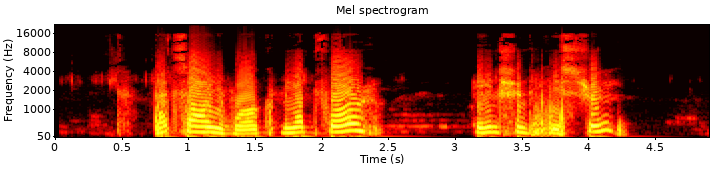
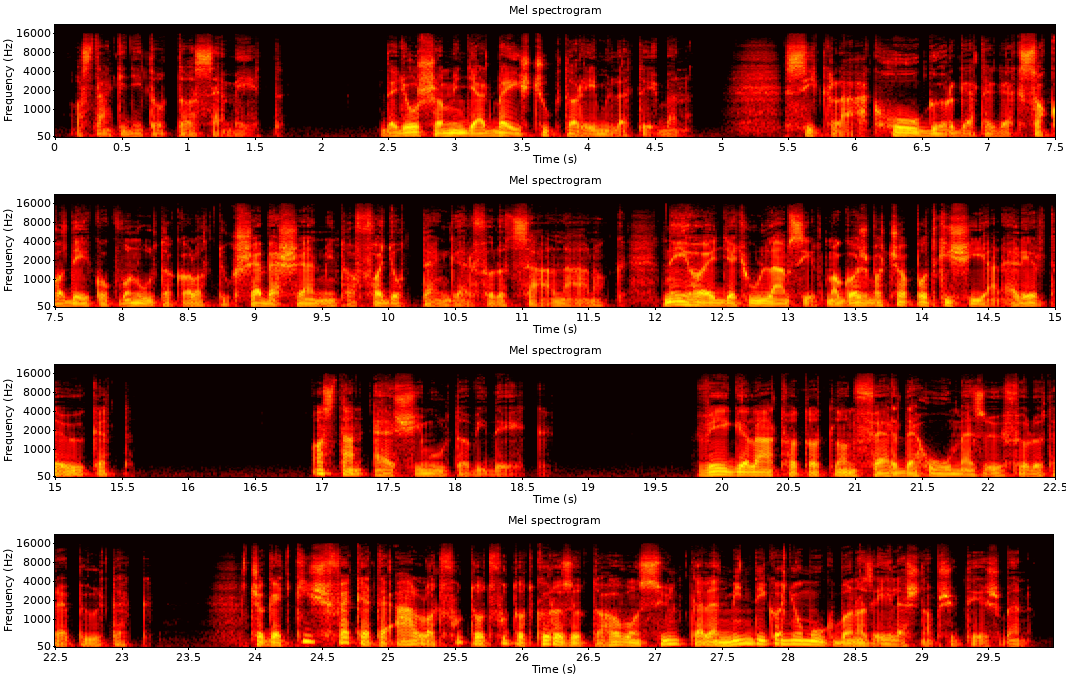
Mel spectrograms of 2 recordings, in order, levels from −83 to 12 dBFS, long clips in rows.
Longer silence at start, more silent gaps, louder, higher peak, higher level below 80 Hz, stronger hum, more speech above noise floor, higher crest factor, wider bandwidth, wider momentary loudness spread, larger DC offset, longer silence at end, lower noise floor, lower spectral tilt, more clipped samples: first, 0.45 s vs 0.15 s; neither; first, -9 LUFS vs -21 LUFS; first, 0 dBFS vs -4 dBFS; about the same, -36 dBFS vs -38 dBFS; neither; second, 42 dB vs 48 dB; second, 10 dB vs 18 dB; about the same, 16.5 kHz vs 16 kHz; about the same, 11 LU vs 12 LU; neither; first, 0.65 s vs 0.2 s; second, -50 dBFS vs -68 dBFS; first, -6 dB/octave vs -4.5 dB/octave; first, 1% vs under 0.1%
